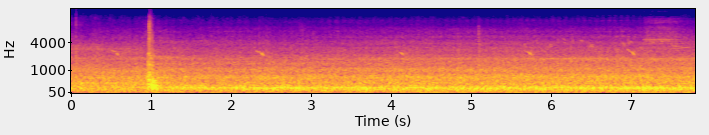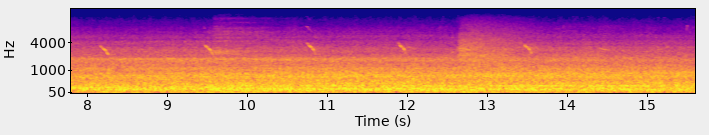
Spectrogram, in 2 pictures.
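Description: Norfolk Southern freight train's diesel locomotives running steadily as the train rolls across a bridge, with one sharp knock about a second in.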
